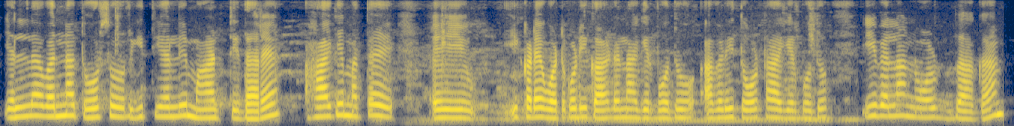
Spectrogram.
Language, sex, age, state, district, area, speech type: Kannada, female, 18-30, Karnataka, Dharwad, rural, spontaneous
